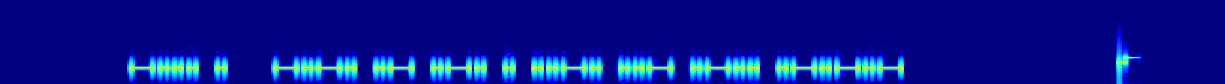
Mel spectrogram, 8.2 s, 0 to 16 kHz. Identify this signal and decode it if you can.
Morse code, heard as a keyed tone, about 25 wpm, 700 Hz. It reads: BE CAREFUL.
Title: Sentences from Top 1600 Words 25wpm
